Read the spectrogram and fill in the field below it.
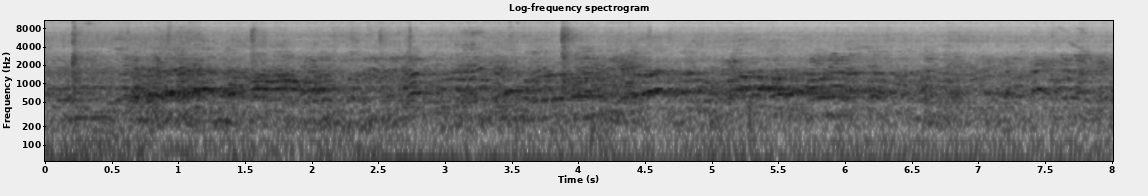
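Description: A crowd of men shouts and clamours at a distance.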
